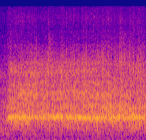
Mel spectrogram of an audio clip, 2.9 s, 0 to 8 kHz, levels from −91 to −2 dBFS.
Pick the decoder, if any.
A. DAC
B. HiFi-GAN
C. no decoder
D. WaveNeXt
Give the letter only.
D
